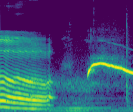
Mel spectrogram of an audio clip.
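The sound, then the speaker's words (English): A long, clear whistle given by Captain Hughes on looking at a scroll, sustained for about a second and sliding slowly downward in pitch, fairly loud, after a brief buzzy tone and a short pause. “She takes a look and gives a long whistle.”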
